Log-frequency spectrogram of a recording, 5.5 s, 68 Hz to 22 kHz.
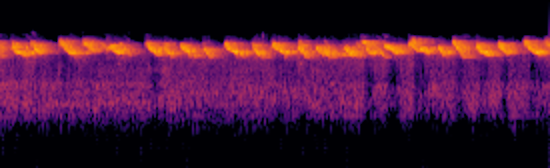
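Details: An Oriental magpie-robin in cold, rainy conditions on 13 June 2020 repeats quick, bright down-slurred whistles about twice a second in a lively, rolling song.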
